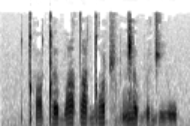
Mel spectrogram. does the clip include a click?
yes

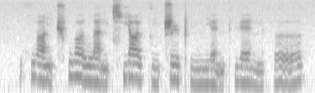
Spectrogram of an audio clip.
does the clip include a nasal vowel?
no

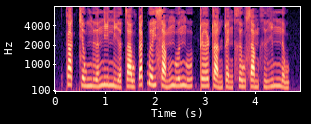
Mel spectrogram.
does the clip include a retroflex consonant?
yes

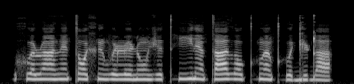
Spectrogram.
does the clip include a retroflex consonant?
yes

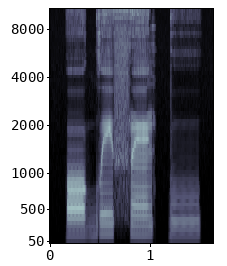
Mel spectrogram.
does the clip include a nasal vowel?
yes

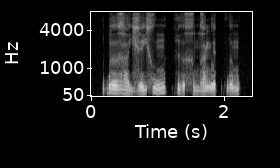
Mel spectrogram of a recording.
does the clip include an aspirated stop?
no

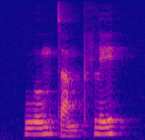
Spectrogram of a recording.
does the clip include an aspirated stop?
yes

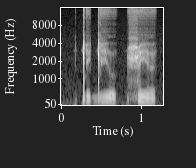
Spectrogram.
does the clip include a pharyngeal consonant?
yes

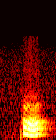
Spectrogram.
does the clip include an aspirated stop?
no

